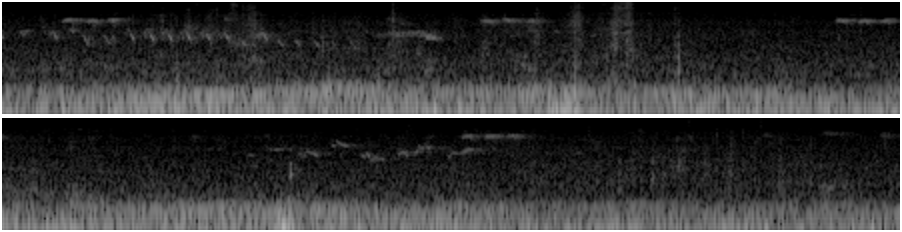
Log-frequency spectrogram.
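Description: Wild birds chirping and calling outdoors: a short, very high call repeats every two or three seconds, with a few quick chirpy trills among it, over a steady low rumble. A soft thump comes about a third of the way in and a sharper one a little past the middle.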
